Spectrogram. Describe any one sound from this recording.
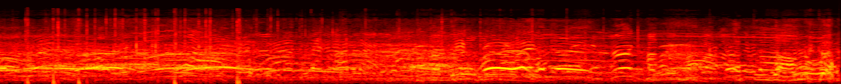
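A large crowd outdoors cheers and shouts loudly.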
